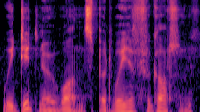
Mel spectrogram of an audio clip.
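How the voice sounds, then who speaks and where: A man narrating a children's storybook as a relaxed audiobook reading. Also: deep voice, fairly quick, vocal fry, no echo.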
